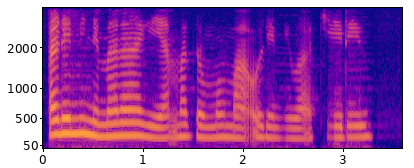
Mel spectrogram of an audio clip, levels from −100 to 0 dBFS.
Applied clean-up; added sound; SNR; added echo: neural separator model SepFormer WHAM!.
